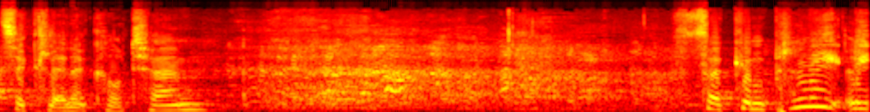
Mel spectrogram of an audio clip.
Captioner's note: laughter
